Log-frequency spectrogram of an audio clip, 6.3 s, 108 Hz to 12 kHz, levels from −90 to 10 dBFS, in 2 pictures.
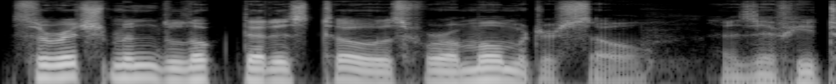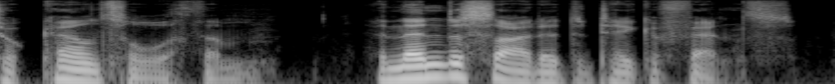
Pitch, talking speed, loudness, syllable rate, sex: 110 Hz, 230 wpm, -18 LUFS, 5.8 syllables/s, male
